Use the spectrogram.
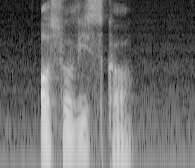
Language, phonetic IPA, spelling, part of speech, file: Polish, [ˌɔsuˈvʲiskɔ], osuwisko, noun, Pl-osuwisko.ogg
